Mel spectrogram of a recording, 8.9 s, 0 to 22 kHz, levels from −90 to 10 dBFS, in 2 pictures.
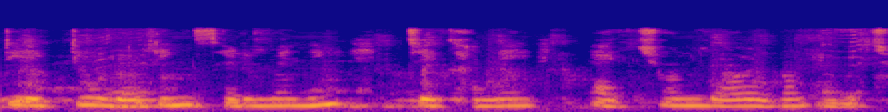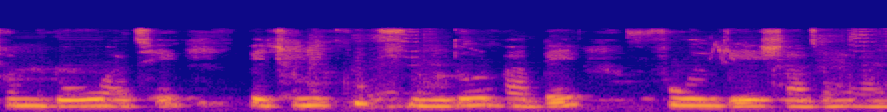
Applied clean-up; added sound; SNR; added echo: neural separator model SepFormer DNS4.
